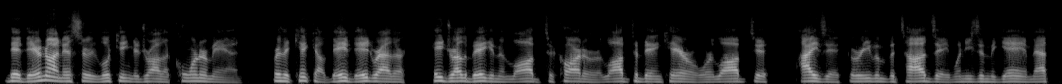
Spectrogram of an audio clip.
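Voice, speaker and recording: A man's voice: mid-range voice, steady tone, a little fast, bright, forceful tone, no echo. Man losing his voice, dry close mic. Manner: thinking aloud with many restarts and ums. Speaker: guest analyst. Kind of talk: podcast sports analysis.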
